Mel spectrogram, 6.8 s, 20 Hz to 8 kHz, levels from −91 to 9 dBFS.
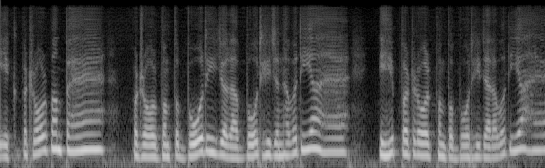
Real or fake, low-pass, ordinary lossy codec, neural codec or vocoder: fake; 7.2 kHz; none; codec, 16 kHz, 0.3 kbps, FocalCodec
